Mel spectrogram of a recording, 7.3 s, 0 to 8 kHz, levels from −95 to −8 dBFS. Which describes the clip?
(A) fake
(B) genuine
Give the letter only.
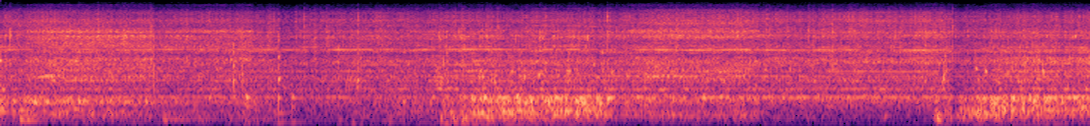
B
